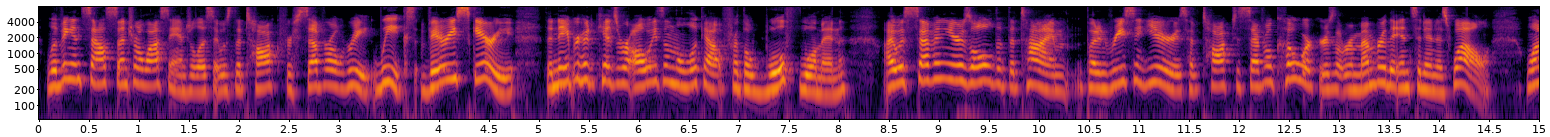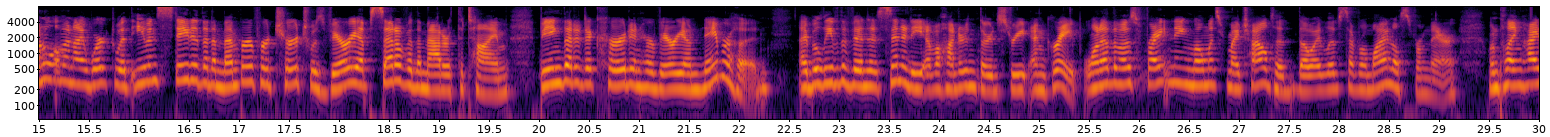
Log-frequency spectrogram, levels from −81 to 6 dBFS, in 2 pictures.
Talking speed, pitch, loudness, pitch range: 220 wpm, 240 Hz, -17 LUFS, 210-265 Hz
